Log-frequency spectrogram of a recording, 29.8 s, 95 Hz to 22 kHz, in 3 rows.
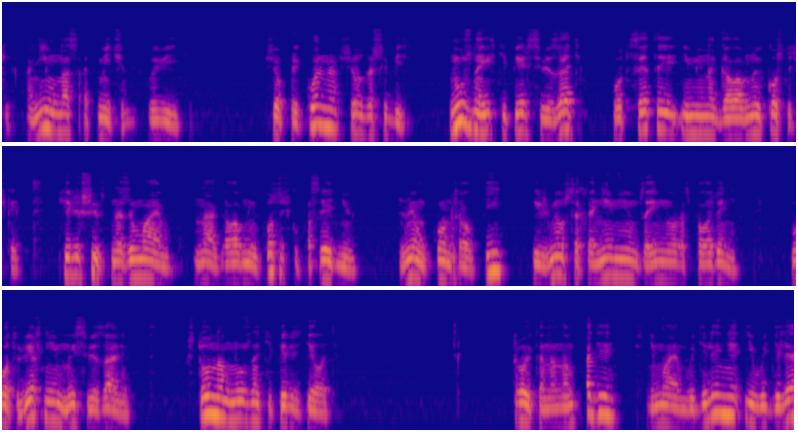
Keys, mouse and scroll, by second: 12.2 shift+click, 15.9 ctrl+p, 18.7-19.4 scroll down 2, 19.1 middle click, 22.7 middle click, 26.4 KP_3, 28.3 click.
